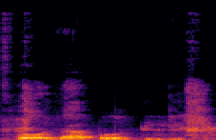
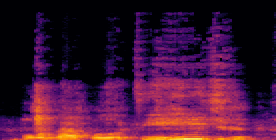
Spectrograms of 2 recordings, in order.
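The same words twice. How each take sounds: First: It is said in a funny voice. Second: It is said in a normal voice.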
